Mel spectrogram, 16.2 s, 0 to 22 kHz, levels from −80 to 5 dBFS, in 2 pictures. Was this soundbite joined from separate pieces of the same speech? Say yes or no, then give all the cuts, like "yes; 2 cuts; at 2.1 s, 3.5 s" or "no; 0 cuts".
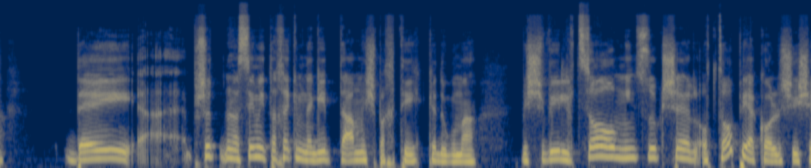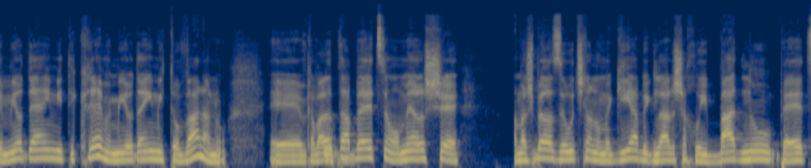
yes; 1 cut; at 11.2 s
